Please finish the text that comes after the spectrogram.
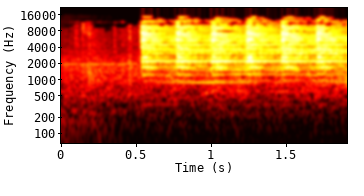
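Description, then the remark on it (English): A loud Wall Street stock exchange closing bell starts abruptly about halfway in and rings continuously, a bright metallic clangor with a slight pulsing rhythm, preceded by a quieter murmur of background noise. “The closing bell ended a bloodbath on Wall Street.”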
